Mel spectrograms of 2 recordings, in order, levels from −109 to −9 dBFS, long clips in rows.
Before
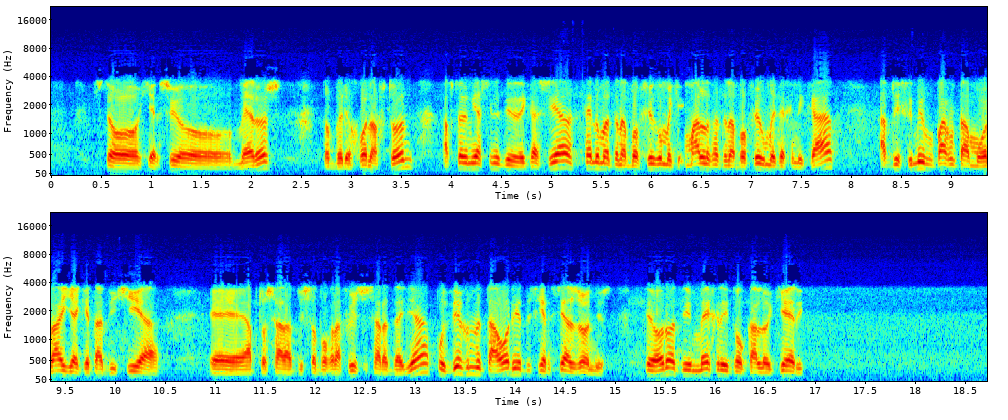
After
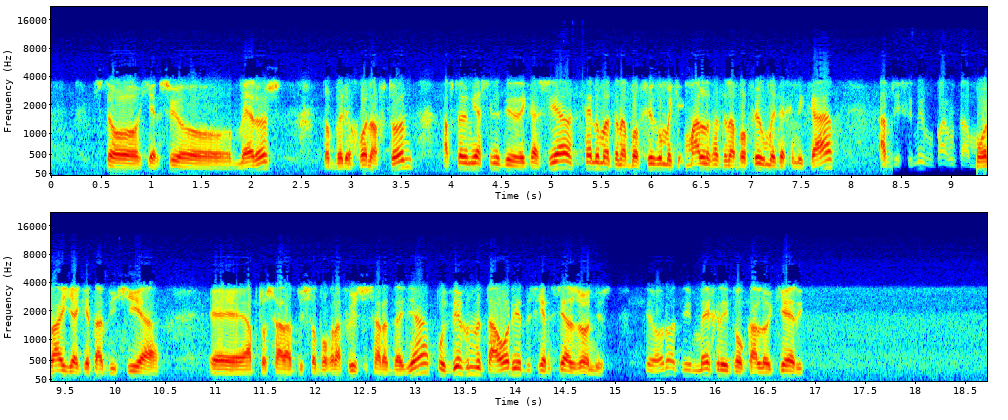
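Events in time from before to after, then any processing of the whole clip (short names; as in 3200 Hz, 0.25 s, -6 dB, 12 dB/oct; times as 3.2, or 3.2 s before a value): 8.42–9.27 differentiator
14.81–15.96 dip -9.5 dB, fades 0.18 s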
